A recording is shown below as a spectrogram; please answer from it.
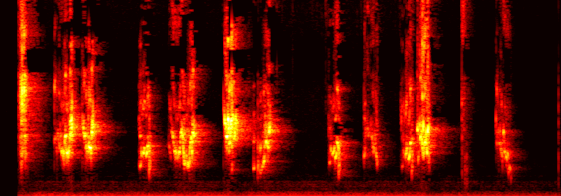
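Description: A budgerigar gives a run of short, crisp chirrups, a contact call meaning all is well.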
